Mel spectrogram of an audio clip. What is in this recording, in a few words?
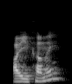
Voice Acting es M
